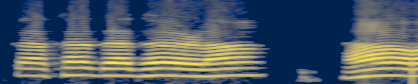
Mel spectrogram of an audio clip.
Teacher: कंठ और निचली जीभ के स्पर्श से बोले जाने वाले वर्ण कंठय कहलाते हैं। इस प्रकार की ध्वनियों को कंठय ध्वनियां कहते हैं।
